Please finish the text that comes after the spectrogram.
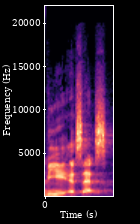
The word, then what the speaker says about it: bass: like percussion that's bass it's still spelt b-a-s-s but it's pronounced b-a-s-e or bass right fun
